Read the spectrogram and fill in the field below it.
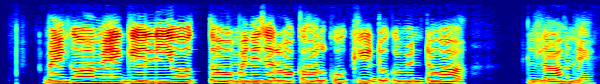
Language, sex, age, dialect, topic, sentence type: Magahi, female, 51-55, Central/Standard, banking, question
